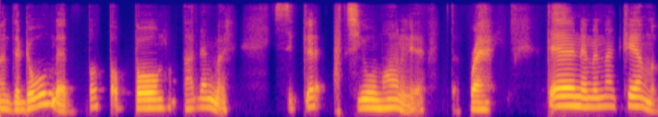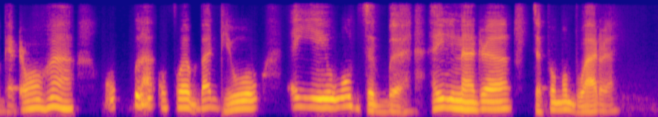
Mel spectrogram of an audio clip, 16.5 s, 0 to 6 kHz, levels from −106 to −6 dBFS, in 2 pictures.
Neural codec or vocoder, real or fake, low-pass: codec, 16 kHz, 0.5 kbps, X-Codec, HuBERT features, trained on balanced general audio; fake; 5.4 kHz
